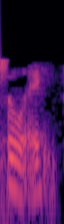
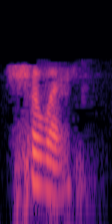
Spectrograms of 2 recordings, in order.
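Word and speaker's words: Chaleighe: My name is Shalee. – Shelley? – Shalee. – How do you spell it, please? – It's C-H-A-L-E-I-G-H-E. – L-E-I-G-H-E.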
